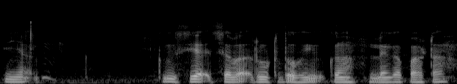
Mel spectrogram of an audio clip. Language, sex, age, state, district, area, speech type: Santali, male, 45-60, Odisha, Mayurbhanj, rural, spontaneous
